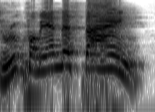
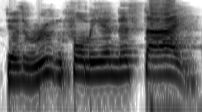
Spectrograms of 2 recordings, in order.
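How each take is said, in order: First: Higher, louder call on this thing; rousing call-back; preacher call. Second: Said in the usual way. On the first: Real, not acted. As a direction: belt it like a preacher.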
